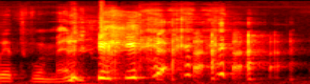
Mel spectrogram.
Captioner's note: laughs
